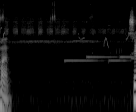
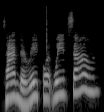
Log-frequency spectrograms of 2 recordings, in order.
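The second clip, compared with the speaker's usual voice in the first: Luna's southern voice; 11 semitones higher, slower than usual. Acted. Voicing Luna's next-round line.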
